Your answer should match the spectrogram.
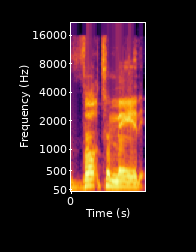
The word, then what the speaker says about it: Woltemade: Yeah, Chelsea brother with the right pronunciation. Vulttomade is like like water.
